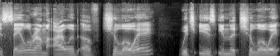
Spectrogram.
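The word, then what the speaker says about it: Chiloé: Yeah, so it's Chiloe. – Chiloe. – If the accent is where you're saying it is.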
